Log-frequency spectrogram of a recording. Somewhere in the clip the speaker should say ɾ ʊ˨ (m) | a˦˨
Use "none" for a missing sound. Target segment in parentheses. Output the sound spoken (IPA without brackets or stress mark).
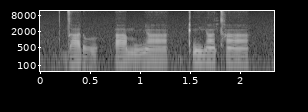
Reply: none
